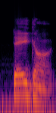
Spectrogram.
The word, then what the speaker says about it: Dagon: ancient Philistine legend of deeon the fish God deeon that's how you say it okay oh boy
